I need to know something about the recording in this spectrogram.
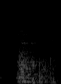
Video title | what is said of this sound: some of my favourite carboot buys | sounds plasticky but it's hollow in the middle made of wood got plastic on the top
